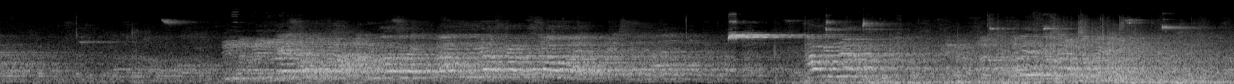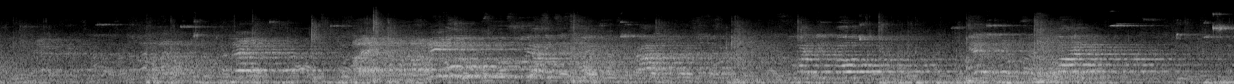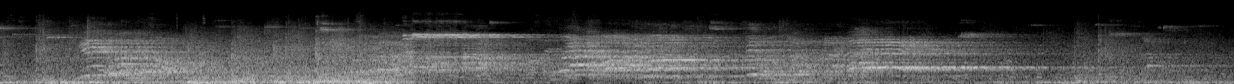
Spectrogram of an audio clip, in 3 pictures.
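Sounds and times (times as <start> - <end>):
shoe squeaks: 0.8 - 1.9, 7.3 - 9.0, 9.8 - 12.0, 13.2 - 15.9, 18.1 - 19.0, 20.4 - 25.6, 27.3 - 30.1, 34.2 - 36.9
players shouting: 7.8 - 12.0, 25.4 - 26.9, 28.1 - 35.2.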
